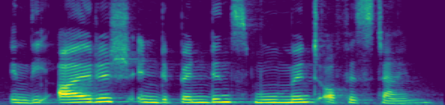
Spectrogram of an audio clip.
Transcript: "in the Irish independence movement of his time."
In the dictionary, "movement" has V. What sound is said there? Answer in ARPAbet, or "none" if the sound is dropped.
V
